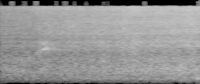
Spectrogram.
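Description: Falling water of a waterfall in the Peak District, a dense, continuous rushing roar heard from close by, steady throughout with no voices.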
